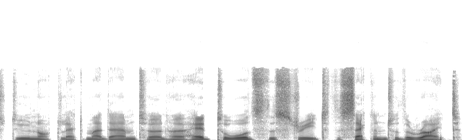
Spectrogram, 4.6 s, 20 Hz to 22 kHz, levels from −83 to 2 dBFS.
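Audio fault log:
0.13 to 4.53 s, automatic gain rising: the gain control judged the input too quiet and kept raising its gain, so speech and background swell together by about 15 dB.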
